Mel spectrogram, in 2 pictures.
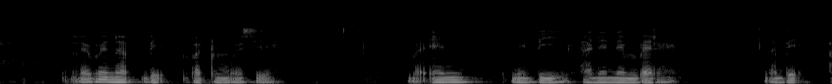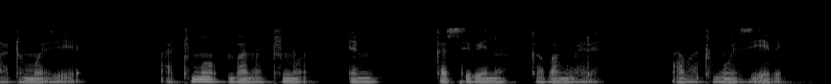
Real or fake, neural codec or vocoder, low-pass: real; none; 5.4 kHz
